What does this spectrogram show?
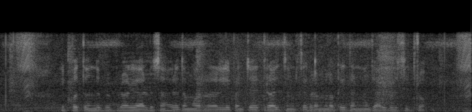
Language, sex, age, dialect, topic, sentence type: Kannada, female, 18-24, Coastal/Dakshin, banking, statement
